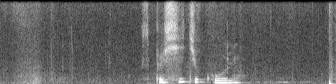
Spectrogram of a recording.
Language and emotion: Russian, neutral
